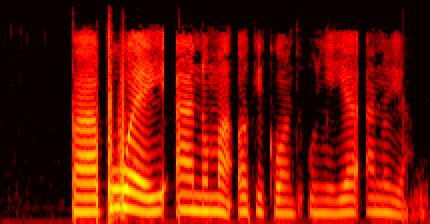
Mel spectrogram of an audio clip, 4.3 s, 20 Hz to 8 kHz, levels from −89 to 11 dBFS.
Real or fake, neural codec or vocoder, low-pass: real; none; 7.2 kHz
